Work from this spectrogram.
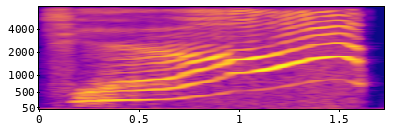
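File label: Vox Casting, Korean; Chrisha; kingsraid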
